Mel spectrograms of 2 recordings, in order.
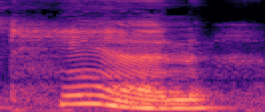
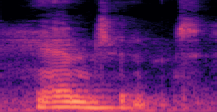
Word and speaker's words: tangent: and then tangent you would read it as tan um if you would not know what tangent is but it is actually pronounced as actually pronounced as tangent and now that we do know that uh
